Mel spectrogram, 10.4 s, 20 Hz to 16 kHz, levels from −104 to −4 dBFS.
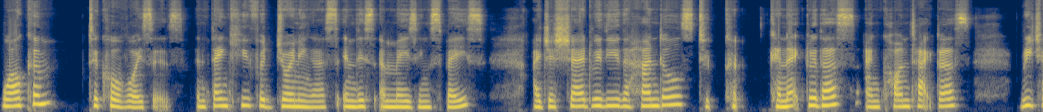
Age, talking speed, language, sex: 30-49, 165 wpm, English, female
